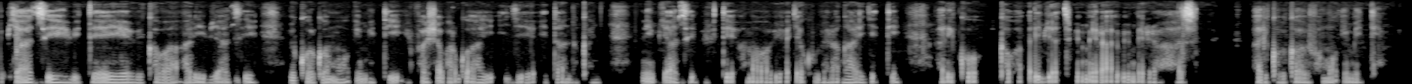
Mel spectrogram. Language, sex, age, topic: Kinyarwanda, male, 18-24, health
